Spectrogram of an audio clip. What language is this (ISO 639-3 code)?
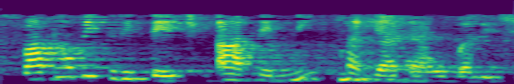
guj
